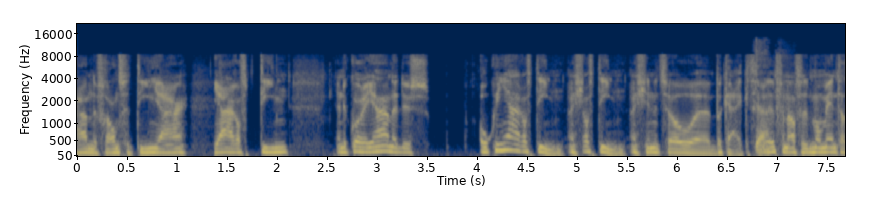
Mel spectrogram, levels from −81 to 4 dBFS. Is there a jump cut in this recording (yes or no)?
yes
